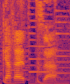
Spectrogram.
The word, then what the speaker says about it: Carezza: Carezza, qui se prononce carezza, est un type de rapport sexuel doux et affectueux.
